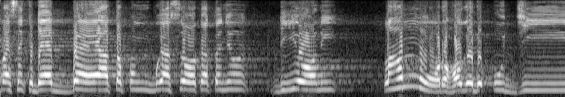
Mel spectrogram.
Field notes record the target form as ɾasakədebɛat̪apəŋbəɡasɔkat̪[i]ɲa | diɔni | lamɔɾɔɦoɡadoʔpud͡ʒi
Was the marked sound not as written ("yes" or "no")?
yes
